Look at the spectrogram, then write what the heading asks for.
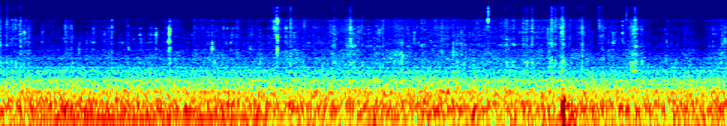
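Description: A person chewing a nut-coated toffee grape with the mouth closed: soft, irregular crunches and small clicks from the nuts and candy coating. A steady low rumble runs underneath.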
